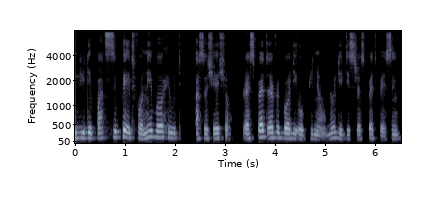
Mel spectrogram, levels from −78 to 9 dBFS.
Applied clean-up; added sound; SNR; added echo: none; none; none; none.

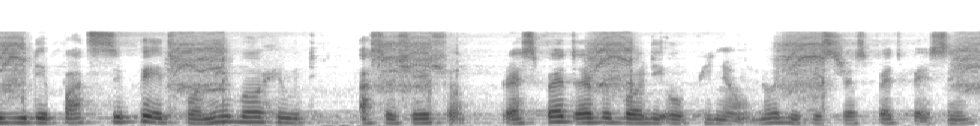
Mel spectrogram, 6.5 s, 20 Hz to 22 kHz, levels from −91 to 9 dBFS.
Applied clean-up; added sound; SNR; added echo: none; Camera; 14 dB; reverberation time 1.7 s.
